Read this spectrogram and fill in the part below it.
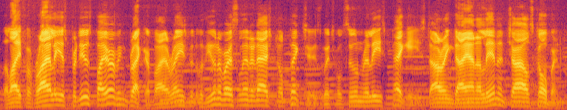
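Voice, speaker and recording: A man's voice: medium pitch, sing-song, quick pace, hardly any pauses, muffled recording. A man working as a radio announcer, reading scripted sponsor copy and credits in 1950s broadcast style. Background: music.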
